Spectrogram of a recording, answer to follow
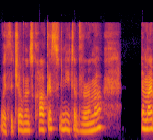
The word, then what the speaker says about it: Verma: of her involvement with the children's caucus, Venita Verma. Am I pronouncing your last name right, Venita?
